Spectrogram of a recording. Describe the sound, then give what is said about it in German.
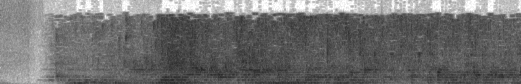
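A toilet flushes with a loud rush of water that starts abruptly after a moment of quiet, then swirls on steadily with no voices. “Dieses Geräusch einer Toilettenspülung ist in Doras Haus nicht mehr zu hören.”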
